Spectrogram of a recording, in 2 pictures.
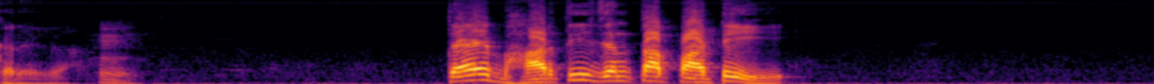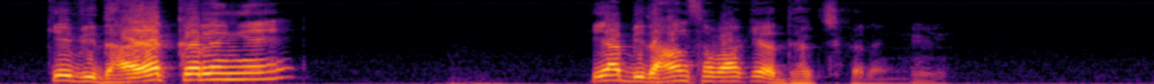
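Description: A man speaks forcefully into a microphone in short bursts.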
